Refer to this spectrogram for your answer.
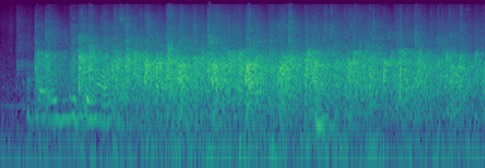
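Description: An audience bursts into steady applause to welcome a guest, many hands clapping in a dense, sustained wash that holds at an even loudness for a few seconds before cutting off.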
